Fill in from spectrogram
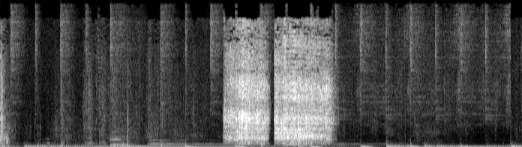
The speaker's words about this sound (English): Sorry in advance, I have to blow my nose.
